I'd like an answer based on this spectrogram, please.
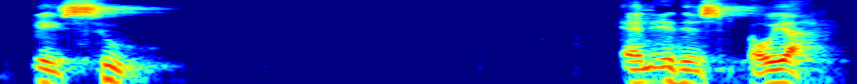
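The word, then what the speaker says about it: עשו: Esau, that is such an English vulgar term. The name is pronounced Asu and it is Oh yeah.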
